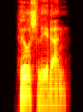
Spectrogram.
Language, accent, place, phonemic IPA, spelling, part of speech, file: German, Germany, Berlin, /ˈhɪʁʃˌleːdɐn/, hirschledern, adjective, De-hirschledern.ogg
- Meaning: deerskin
